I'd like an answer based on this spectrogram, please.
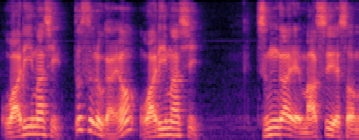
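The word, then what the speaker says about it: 割増: 그래서 얘도 발음을 와리마시, 뜻으로 가요.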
